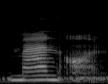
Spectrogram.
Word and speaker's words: Manon: I'm not a fan I feel like if with an English accent that's probably better than Manan man but in the French which I think her name sounds very French she like man Mano is the right pronunciation yeah it's my sorry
